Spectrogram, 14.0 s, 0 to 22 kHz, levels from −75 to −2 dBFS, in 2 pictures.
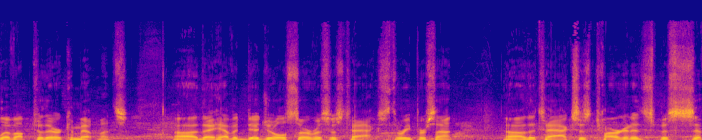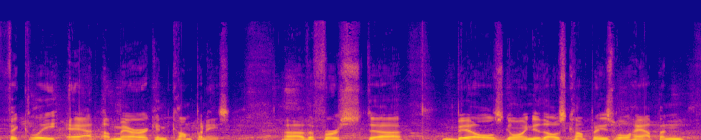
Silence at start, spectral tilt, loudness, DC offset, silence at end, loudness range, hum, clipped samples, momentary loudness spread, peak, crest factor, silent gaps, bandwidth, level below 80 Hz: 0 s; -5 dB/octave; -17 LUFS; under 0.1%; 0 s; 2 LU; none; under 0.1%; 8 LU; 0 dBFS; 16 dB; none; 19 kHz; -44 dBFS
